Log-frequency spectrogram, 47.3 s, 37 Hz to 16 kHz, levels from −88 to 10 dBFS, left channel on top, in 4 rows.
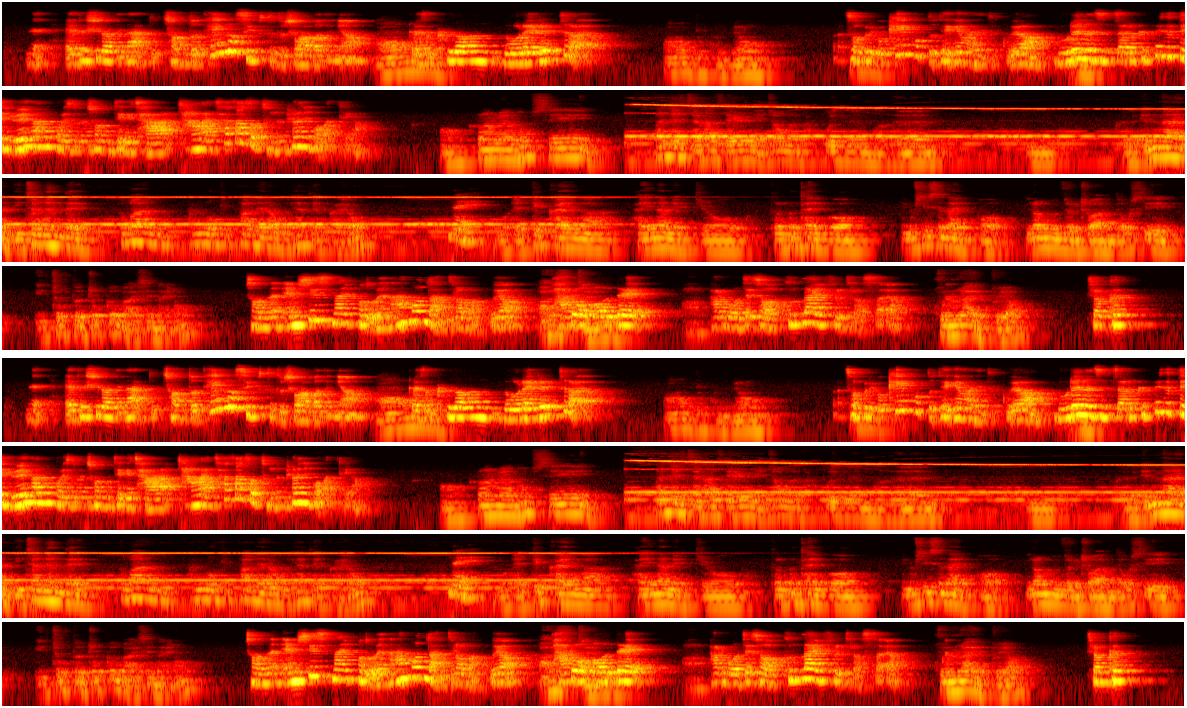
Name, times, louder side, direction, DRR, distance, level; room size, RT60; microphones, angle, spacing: voice 1, 0.6-3.6 4.1-4.2 4.4-5.9 8.4-15.4 28.1-28.4 37.9-40.6 41.0-41.9 42.6-44.4 46.3-46.7, right 2 dB, 35° right, -1 dB, 0.4 m, -21 dB
voice 2, 3.7-4.4 6.6-7.7 8.5-8.8 10.7-10.9 16.2-17.7 18.3-21.2 22.1-22.3 23.0-24.5 24.8-27.3 28.5-32.2 32.6-35.3 35.8-37.4 40.8-41.6 42.3-42.5 44.8-45.7, equal, 35° left, -7 dB, 1.3 m, -30 dB
sound 1, 18.0-30.2, right 3 dB, 70° right, 0.6 m, -22 dB
3.1 x 2.3 x 2.4 m, 0.67 s
head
